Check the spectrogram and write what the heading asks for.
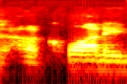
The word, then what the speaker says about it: Haqqani: transactions involving the Taliban, or I think it's pronounced the Haqqani network, that are authorized under general licenses, the licenses 14 and 19, which our sanctions experts will obviously know.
